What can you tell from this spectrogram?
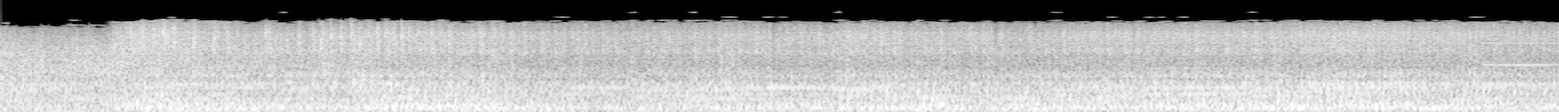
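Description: Propeller aircraft engine idling steadily.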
